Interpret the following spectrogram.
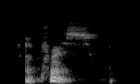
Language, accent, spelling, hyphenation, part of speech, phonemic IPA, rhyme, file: English, Southern England, oppress, op‧press, verb / noun, /əˈpɹɛs/, -ɛs, LL-Q1860 (eng)-oppress.wav
- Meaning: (verb) 1. To keep down by unjust force 2. To make sad or gloomy 3. Physically to press down on (someone) with harmful effects; to smother, crush 4. To sexually violate; to rape; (noun) Oppression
